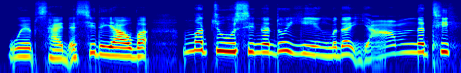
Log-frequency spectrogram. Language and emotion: Manipuri, disgusted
